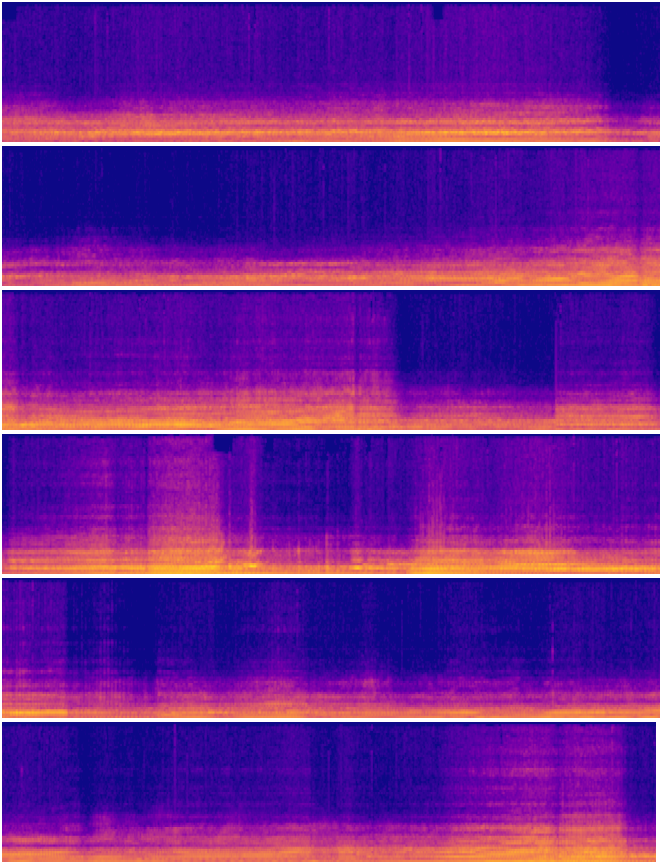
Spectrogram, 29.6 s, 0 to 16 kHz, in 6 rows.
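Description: Fiat 125's 2.0 litre twin-cam four-cylinder engine revving hard around a track, its pitch climbing and dropping again and again through the gears and corners. It is loudest about halfway through as the car passes close by.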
